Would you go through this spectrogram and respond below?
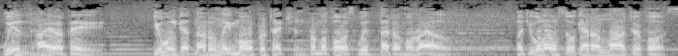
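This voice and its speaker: A man's voice: medium pitch, very animated, fairly quick, faint music behind. An American man delivering formal, earnest 1940s radio narration in a grave manner. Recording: muffled old radio broadcast.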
